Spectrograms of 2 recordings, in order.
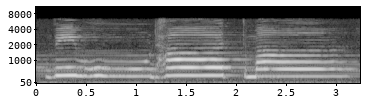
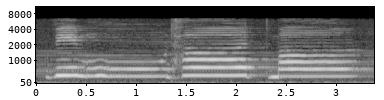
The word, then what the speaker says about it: ವಿಮೂಢಾತ್ಮ: ಗುಣೈ ಕರ್ಮಾಣಿ ಸರ್ವಶಃ ಅಹಂಕಾರ ವಿಮೂಡಾತ್ಮ ವಿಮೂಢಾತ್ಮ ಮು ದೀರ್ಘ ಡ ಮಹಾಪ್ರಾಣ ದೀರ್ಘ ಬಂದು ಸೌಮ್ಯ ಆಘಾತ ಮುಂದೆ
